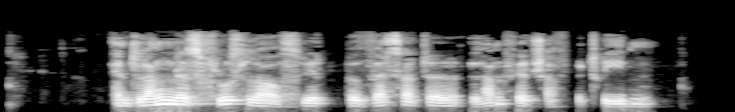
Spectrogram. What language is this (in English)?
German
